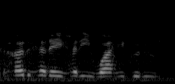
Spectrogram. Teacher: to pronounce it in our american way of speaking hari but the r changes to a rolled r or d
